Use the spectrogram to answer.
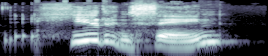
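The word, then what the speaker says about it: Heerenveen: he was at uh here insane as we would pronounce it in Holland um some of the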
